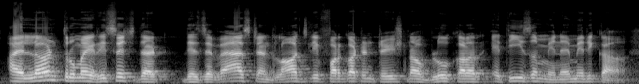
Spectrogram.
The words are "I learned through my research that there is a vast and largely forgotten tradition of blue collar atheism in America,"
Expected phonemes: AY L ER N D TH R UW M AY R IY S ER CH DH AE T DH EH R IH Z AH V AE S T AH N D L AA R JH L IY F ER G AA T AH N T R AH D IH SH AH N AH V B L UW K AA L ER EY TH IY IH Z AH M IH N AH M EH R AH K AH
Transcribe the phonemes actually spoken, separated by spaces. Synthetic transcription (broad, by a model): AY L ER N D T R UW M AY R IY S ER CH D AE T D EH R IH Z AH V AE S T AH N D L AA R JH L IY F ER G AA T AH N T R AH D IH SH AH N AH V B L UW K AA L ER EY T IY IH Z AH M IH N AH M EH R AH K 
